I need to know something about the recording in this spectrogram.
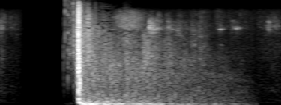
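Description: A rifle fires a single loud shot that rings out and fades.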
